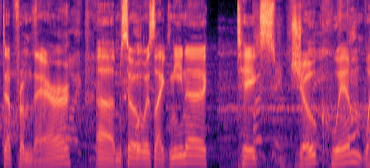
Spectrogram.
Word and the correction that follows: Joaquin: How the fuck do you say his name? – Joaquin. – Joaquin. Oh, okay, we're going with that. Okay.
